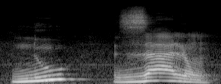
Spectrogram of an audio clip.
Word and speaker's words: nous allons: pluriel nous allons ici nous faisons une liaison entre le s final du pronom personnel nous et le verbe allons qui commence par une voyelle en l'occurrence le a donc nous prononçons nous allons pour la deuxième personne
